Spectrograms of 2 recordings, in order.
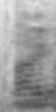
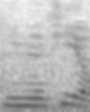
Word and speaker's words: Initio: Initio 沒錯 Initio, that's right 這個英文要怎麼樣 How do you say this in English? 因為它這個i在後面音節 Because the 'i' is in the last syllable i i Initio Initio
